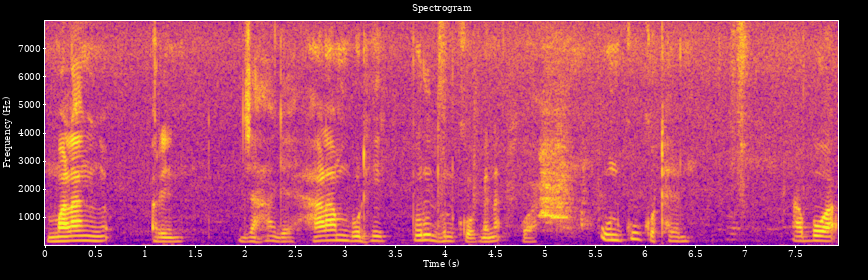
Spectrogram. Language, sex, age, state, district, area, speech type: Santali, male, 45-60, Odisha, Mayurbhanj, rural, spontaneous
